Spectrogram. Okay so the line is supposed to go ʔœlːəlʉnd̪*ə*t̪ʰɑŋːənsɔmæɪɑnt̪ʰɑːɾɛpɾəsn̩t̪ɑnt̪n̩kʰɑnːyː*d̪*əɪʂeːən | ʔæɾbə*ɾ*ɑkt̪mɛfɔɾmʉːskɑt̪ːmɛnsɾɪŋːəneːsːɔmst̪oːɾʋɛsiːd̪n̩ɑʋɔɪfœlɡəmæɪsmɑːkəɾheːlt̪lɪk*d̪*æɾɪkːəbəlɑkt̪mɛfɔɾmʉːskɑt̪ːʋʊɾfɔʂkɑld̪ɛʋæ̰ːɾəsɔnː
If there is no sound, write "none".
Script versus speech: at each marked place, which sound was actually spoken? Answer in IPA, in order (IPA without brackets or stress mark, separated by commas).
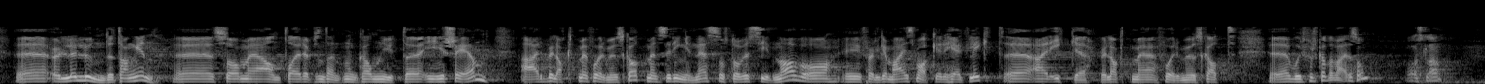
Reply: ə, t̪, l, t̪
